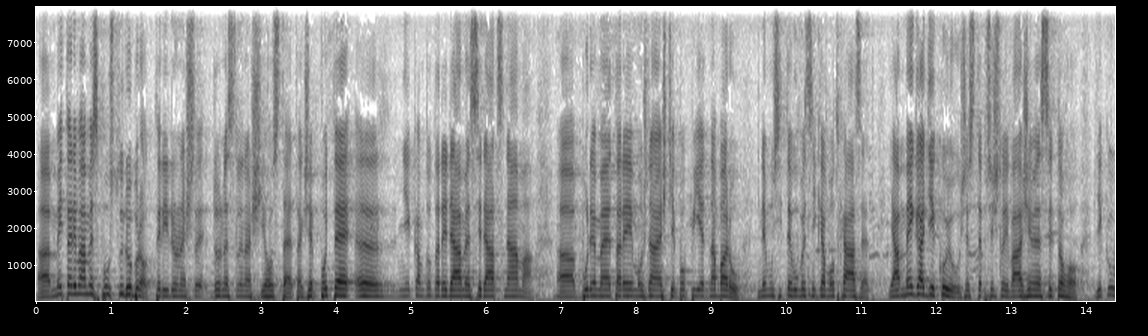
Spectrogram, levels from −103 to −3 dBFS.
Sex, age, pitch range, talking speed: male, 30-49, 165-210 Hz, 180 wpm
